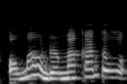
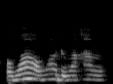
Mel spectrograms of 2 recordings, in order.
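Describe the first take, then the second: First: It is said in a very loud voice. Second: It is said in a louder voice.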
